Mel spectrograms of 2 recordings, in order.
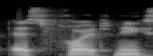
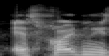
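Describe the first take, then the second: First: It is said in a plain standard German accent. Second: It is higher, faster, more nasal, in Austrian accent.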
